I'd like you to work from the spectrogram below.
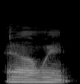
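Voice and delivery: normal talking voice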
